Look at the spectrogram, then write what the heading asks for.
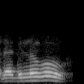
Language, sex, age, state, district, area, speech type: Odia, male, 18-30, Odisha, Kendujhar, urban, conversation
